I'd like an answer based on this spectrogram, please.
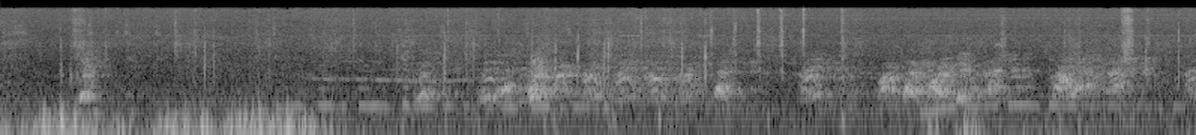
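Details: A male Siberian husky gives a run of short, tonal, whining vocalizations after a burst of low rumbling noise.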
